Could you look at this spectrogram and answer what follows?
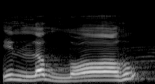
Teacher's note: یہاں لفظ اللہ کا لام پر ہوگا کیونکہ اللہ کے لام سے پہلے زبر ہے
